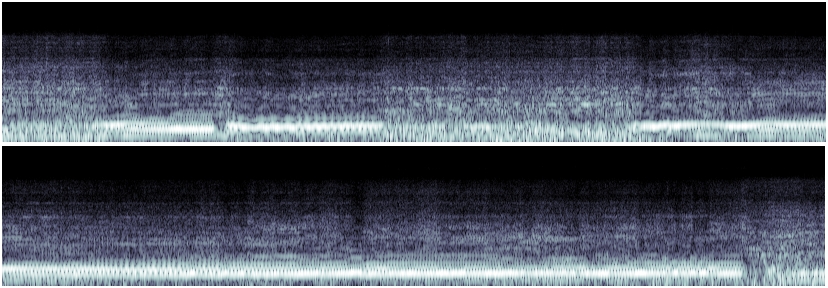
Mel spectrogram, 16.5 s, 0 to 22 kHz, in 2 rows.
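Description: Suzuki AX 100 two-stroke single-cylinder engine at full throttle, running at high revs. Its pitch dips briefly about two seconds in, falls away and climbs back between about four and six and a half seconds in, holds high and steady, then dips again near the end.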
